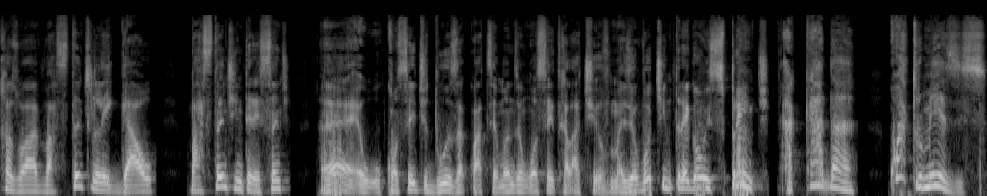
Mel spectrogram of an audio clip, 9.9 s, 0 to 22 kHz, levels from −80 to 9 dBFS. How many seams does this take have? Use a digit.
2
